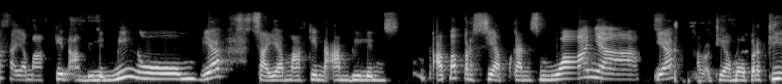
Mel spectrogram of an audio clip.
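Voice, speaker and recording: A woman's voice: medium pitch, dry recording. A middle-aged woman evangelist preaching a sermon over a video call, emphatic, asking rhetorical questions and addressing her listeners directly.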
